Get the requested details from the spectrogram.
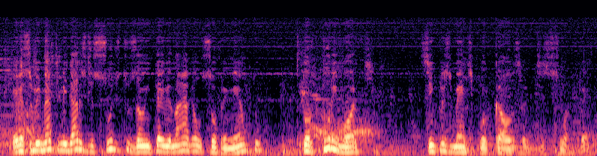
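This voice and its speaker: With music in the background, a man talks at a moderate pace and a fairly high pitch, his pitch swinging very widely. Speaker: dubbing narrator. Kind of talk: documentary narration.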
